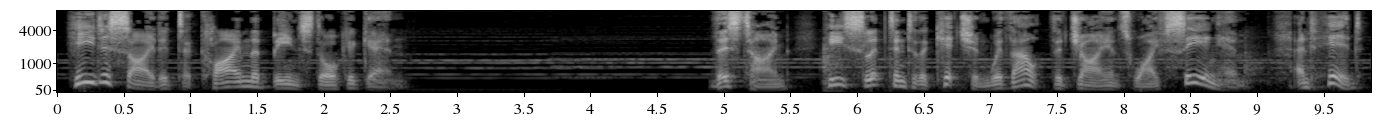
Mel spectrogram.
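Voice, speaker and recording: A man narrating a fairy tale in an expressive, unhurried storybook reading. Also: mid-range voice, breathy edge.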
